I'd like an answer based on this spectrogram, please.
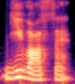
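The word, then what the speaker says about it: dívá se: Он дівасе. Дівасе, так? Тут наголос на перше дівасе.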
